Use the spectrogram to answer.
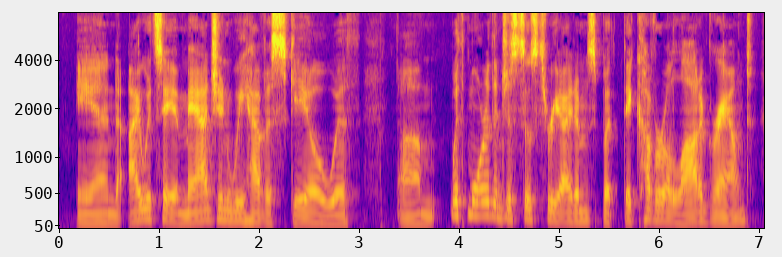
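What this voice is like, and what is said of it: Hungarian accent. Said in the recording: “the Hungarian accent”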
